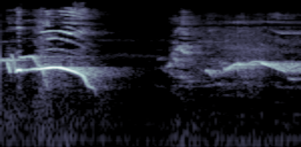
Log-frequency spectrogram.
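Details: Black-naped oriole of the Javan golden type in full song. One strong, mellow whistle bends down at its end, then after a pause comes a quieter, wavering whistled phrase.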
